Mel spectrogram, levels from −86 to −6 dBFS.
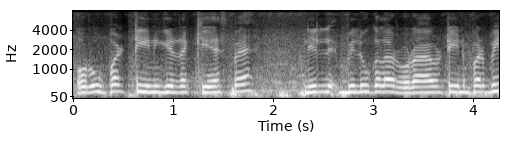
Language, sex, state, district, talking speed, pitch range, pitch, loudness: Hindi, male, Uttar Pradesh, Shamli, 225 wpm, 200-220 Hz, 210 Hz, -12 LUFS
